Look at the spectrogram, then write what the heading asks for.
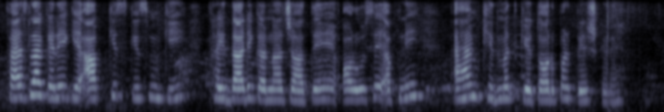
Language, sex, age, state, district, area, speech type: Urdu, female, 18-30, Bihar, Khagaria, rural, read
